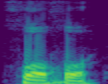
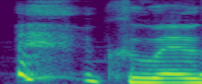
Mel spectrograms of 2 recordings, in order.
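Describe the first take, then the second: First: The name is said with its original pronunciation. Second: The name is said with an altered pronunciation. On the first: The speaker calls it right. "can actually like say her name right" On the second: The speaker calls it wrong. "everyone else is like"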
